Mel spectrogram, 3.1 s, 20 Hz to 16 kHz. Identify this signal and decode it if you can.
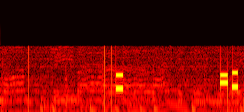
DTMF, heard as telephone touch tones, tones of about 110 ms. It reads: 206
